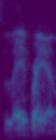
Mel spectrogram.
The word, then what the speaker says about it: La Brea: it's La Brea, like library.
